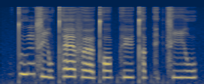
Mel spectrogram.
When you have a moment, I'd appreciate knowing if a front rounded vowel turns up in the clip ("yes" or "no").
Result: yes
